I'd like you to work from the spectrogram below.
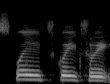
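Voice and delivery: high, squeaky car-noise imitation; imitated squeak. Describing his car's weird noise, high squeaking imitation. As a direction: squeak like a worn car part.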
